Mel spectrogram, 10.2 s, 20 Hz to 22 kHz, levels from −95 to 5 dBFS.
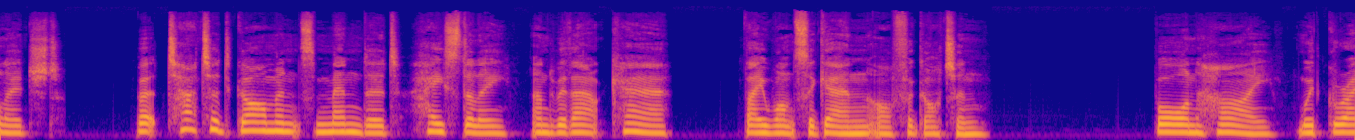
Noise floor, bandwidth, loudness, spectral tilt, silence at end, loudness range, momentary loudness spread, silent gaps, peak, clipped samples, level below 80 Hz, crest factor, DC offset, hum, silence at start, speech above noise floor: -71 dBFS; 17 kHz; -19 LUFS; -5 dB/octave; 0 s; 2 LU; 7 LU; none; -4 dBFS; under 0.1%; -68 dBFS; 16 dB; under 0.1%; none; 0 s; 52 dB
